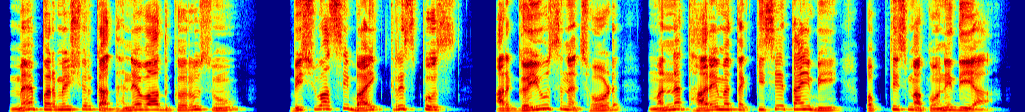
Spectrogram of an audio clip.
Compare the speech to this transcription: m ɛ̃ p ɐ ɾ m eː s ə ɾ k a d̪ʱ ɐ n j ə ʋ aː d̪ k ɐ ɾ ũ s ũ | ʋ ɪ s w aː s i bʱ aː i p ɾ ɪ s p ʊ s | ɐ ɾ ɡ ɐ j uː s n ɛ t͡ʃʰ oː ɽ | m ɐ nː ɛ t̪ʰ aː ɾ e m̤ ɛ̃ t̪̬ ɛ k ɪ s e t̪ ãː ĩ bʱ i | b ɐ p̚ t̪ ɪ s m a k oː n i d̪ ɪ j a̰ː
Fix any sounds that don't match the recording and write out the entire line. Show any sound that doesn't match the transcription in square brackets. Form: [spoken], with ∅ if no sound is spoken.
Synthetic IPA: m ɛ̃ p ɐ ɾ m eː s ə ɾ k a d̪ʱ ɐ n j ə ʋ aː d̪ k ɐ ɾ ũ s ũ | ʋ ɪ s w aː s i bʱ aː i [k] ɾ ɪ s p ʊ s | ɐ ɾ ɡ ɐ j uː s n ɛ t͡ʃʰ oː ɽ | m ɐ nː ɛ t̪ʰ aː ɾ e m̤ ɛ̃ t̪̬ ɛ k ɪ s e t̪ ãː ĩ bʱ i | b ɐ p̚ t̪ ɪ s m a k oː n i d̪ ɪ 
